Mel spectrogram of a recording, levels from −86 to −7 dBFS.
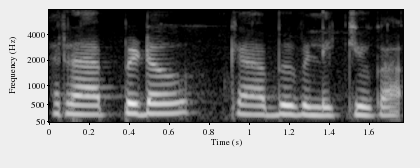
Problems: low volume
